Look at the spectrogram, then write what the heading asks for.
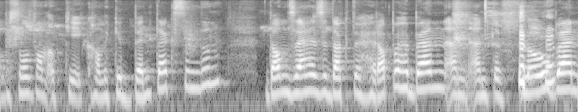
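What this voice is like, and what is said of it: West Flemish accent. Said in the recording (Dutch): “dat ik een West-Vlaams accent heb. Ah, sommige mensen vinden het dan zalig, mijn West-Vlaams accent.”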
